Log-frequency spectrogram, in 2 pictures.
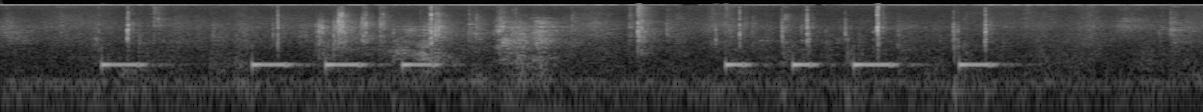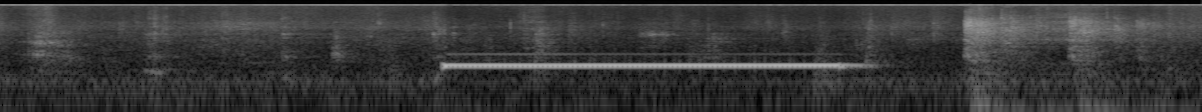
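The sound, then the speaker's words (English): Touch-tone dialing beeps and a telephone line tone sound as a call is placed during a veterinary board meeting. Two quick runs of short beeps are followed by a single long, steady tone of about two seconds over low background noise. “We're going to get Dr. Valentine on the phone, okay?”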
